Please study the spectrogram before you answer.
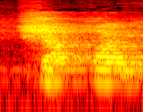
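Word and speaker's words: شقّ: Qultu, aku berpendapat, aku mengatakan, kata Imam Nawawi, qauluhu syaqqa wa huwa bi fathis shin. Syaqqa itu cara membacanya dengan memfathahkan huruf shin.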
